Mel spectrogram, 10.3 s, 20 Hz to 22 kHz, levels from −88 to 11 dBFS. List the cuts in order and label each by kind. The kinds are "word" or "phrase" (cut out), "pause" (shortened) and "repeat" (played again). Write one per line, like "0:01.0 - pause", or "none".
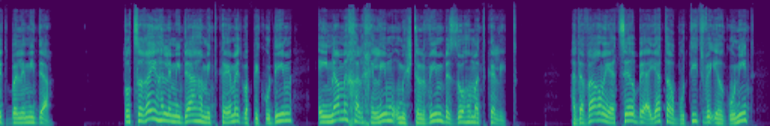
none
